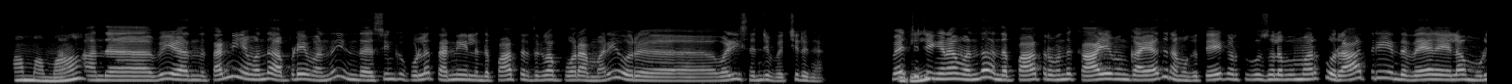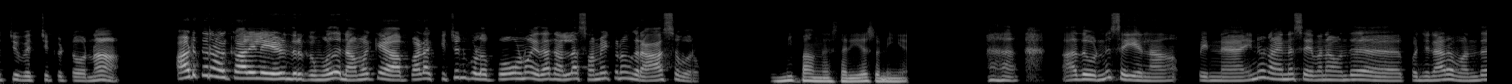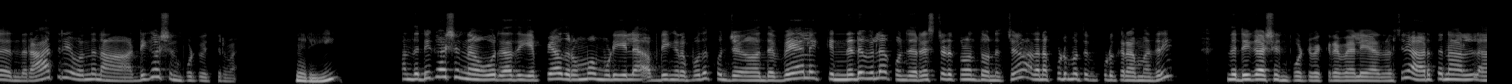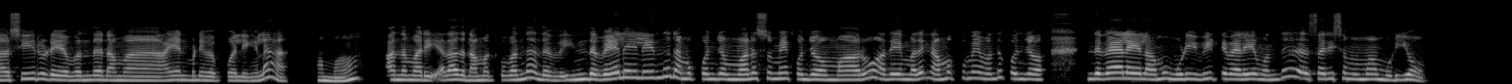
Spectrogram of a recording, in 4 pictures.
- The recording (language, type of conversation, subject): Tamil, podcast, காலத்தைச் சிறப்பாகச் செலவிட்டு நீங்கள் பெற்ற ஒரு வெற்றிக் கதையைப் பகிர முடியுமா?
- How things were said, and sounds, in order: chuckle; other background noise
